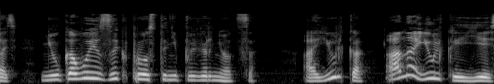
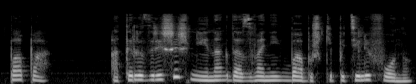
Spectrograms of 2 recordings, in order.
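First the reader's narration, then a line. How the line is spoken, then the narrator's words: Quiet question. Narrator (Russian): она тихо спросила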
